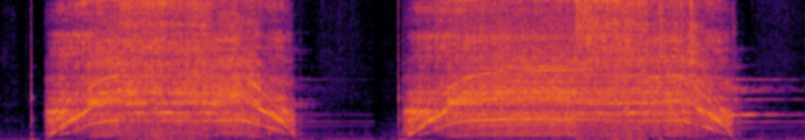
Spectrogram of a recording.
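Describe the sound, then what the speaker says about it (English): A power saw cuts excess pieces off the corners of a wooden tomato frame: two loud, close cuts, each with a rising whine as the blade spins up, a sustained buzz, then a falling pitch as it winds down. "Then cut the excess piece off on all four corners."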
